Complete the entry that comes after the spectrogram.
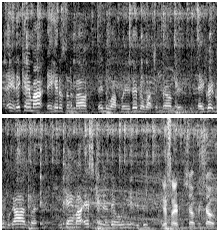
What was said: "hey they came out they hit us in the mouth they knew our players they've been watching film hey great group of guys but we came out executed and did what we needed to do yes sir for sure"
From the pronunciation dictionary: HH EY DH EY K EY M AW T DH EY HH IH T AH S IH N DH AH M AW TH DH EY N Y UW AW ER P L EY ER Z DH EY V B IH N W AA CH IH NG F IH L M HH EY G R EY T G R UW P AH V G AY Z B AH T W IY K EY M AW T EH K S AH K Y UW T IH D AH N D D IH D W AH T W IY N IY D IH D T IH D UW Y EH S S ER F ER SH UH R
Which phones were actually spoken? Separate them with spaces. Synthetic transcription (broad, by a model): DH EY DH EY K EY M AW T DH EY HH IH T AH S IH N DH AH M AW TH DH EY N Y UW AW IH P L EY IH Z DH EY V B IH N W AA CH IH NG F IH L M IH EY G R EY T G R UW P AH V G AY Z B AH T W IY K EY M AW T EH K S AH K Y UW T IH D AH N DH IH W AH W IY N IY D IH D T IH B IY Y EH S SH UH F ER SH UH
